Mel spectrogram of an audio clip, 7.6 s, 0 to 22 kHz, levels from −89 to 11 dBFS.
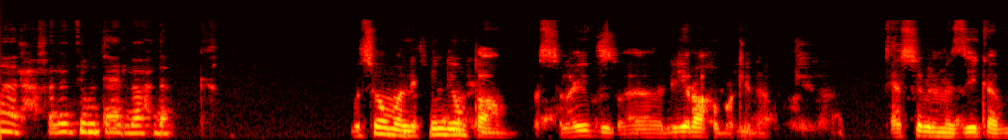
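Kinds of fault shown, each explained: Echo leak: a copy of the speech returns about 0.4 s late, in scraps between 3.14 and 7.24 s, first nearly as loud as the original, then faint, likely from an echo canceller passing loudspeaker pickup back. Unlike reverberation, it is a separate repeat, not a smooth tail.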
